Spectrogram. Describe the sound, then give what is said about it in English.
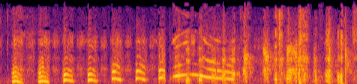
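A woman imitates a dog, letting out a quick, steady run of about eight loud yapping barks, then a drawn-out whining howl, followed by jumbled vocal noises; she is likened to Lassie. “She sounds like Lassie.”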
